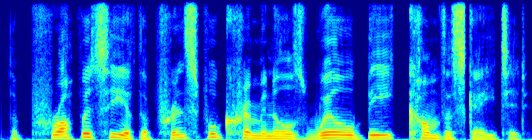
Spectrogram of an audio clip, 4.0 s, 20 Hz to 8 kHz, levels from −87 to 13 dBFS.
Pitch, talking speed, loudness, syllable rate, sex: 145 Hz, 135 wpm, -18 LUFS, 4.7 syllables/s, male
